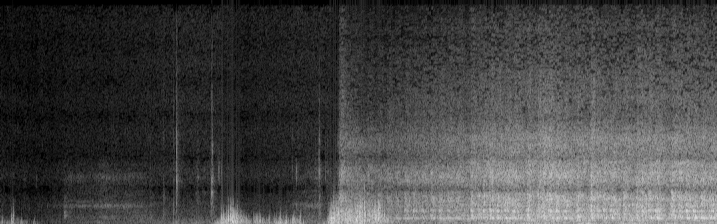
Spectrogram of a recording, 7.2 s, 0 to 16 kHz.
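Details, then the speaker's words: 1997 Ford F250 Powerstroke diesel hard start, batteries charged: glow plug relay clicks, then long crank with uneven stumbling firing pulses before it catches; afterwards runs rough with some smoke, owner suspects only 6 cylinders firing. "It's stumbling like it wants to start. Almost. Give it another shot."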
